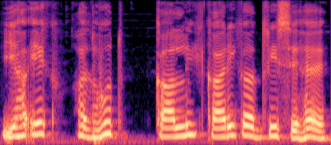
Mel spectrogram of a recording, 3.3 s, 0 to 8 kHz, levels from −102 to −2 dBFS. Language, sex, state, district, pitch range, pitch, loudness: Hindi, male, Jharkhand, Ranchi, 180-215 Hz, 195 Hz, -11 LUFS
